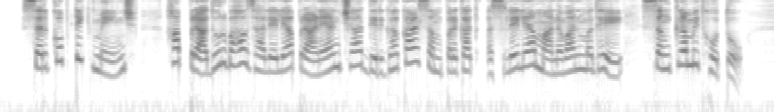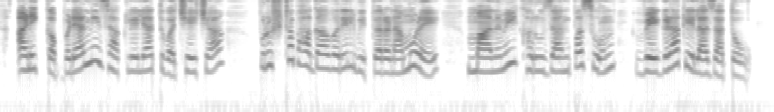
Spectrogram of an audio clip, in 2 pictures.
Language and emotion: Marathi, neutral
